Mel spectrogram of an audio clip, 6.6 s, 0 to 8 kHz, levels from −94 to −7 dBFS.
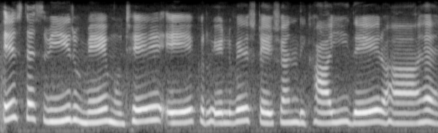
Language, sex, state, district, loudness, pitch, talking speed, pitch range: Hindi, female, Madhya Pradesh, Katni, -17 LUFS, 255 Hz, 100 wpm, 235-275 Hz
